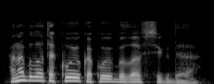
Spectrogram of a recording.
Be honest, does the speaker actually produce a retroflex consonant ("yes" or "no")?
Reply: no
